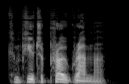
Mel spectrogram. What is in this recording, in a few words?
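"computer programmer", English, British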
